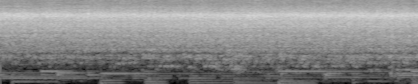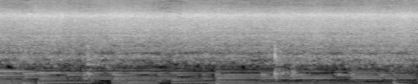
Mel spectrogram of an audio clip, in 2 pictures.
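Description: Shredded vegetables sizzling steadily in a hot non-stick frying pan while being tossed and stirred with a wooden spatula.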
